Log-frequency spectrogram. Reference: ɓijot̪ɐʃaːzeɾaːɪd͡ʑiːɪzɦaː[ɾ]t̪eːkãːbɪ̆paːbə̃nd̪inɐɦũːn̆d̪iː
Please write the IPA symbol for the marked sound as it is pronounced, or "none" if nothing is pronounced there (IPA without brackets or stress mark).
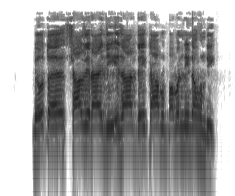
ɾ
